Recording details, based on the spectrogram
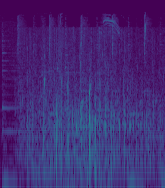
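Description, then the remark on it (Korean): A pot of anchovy broth at a rolling boil, with soup anchovies simmering in it, steady dense bubbling and irregular pops, a continuous bubbling texture with no voices. “냄비에 국물용 멸치를 넣고 끓이다가 망에 멸치를 걷어내고 국물은 잠시 보관.”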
